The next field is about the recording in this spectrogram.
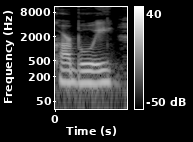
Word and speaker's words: carboy: And then he bought a stirrup pump to get the acid from those, well, some stuff says it's pronounced carboy. Some stuff says it's called carbuy.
